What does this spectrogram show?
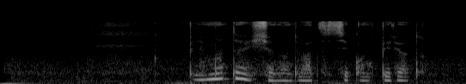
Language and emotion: Russian, sad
